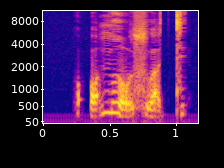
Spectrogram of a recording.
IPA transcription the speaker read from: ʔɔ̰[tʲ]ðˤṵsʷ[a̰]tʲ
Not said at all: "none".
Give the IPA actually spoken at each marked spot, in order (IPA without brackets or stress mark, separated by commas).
nʲ, a̰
